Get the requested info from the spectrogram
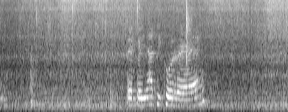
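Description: Tempe and a spice paste of garlic, shallots and chillies frying in hot oil, a steady sizzle. A woman's voice sounds briefly in the middle.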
